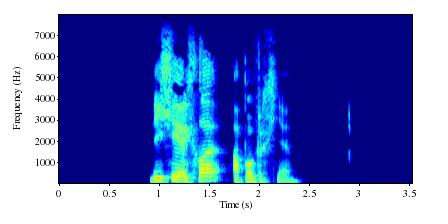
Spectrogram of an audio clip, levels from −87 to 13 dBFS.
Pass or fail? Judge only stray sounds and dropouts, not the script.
pass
